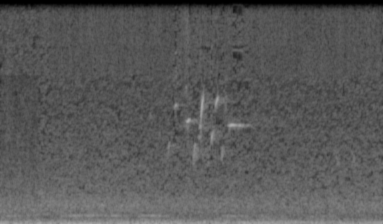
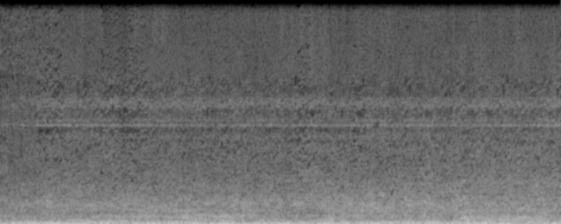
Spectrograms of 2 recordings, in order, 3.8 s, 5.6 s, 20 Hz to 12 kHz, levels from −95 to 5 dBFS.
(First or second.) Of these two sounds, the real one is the first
